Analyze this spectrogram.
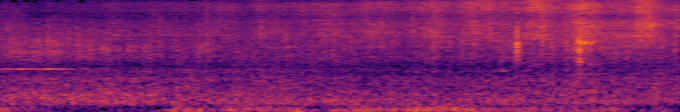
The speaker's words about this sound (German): Hier kann man schön hören, wie die Dampfbahn an mir vorbeidampft.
